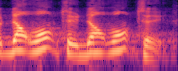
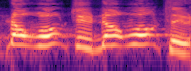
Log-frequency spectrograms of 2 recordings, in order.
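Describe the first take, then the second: First: Said in the usual way. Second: Put-on high, whiny child's refusal; scared little boy. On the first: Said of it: "we'll go". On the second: Son at the top of the water slide refusing, high and whiny. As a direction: whine it like a frightened little kid. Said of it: "he goes".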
